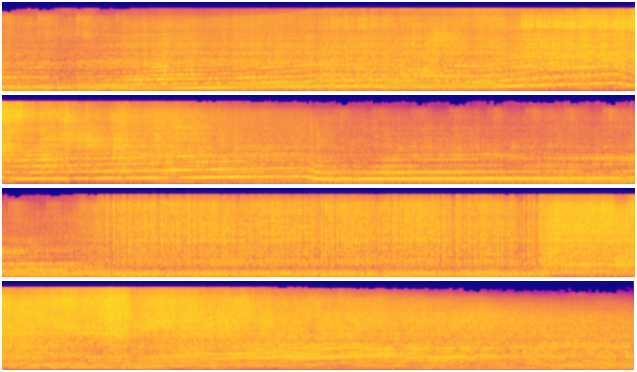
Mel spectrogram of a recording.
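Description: Drag racing car engine under full throttle down the strip, its pitch climbing and dropping sharply at several gear changes. A stretch of rougher noise follows, then another engine revs, dipping once.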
